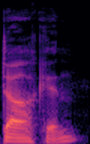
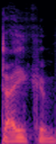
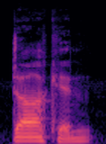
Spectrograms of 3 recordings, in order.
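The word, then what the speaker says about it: Daken: the Punisher so he sends Wolverine's son uh darken it's pronounced turns out um I said Dakin for like years darken to get the Punisher office list for him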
